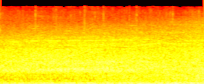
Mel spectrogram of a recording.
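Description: A dense wash of noise over deep bass, growing slightly louder, at the close of a pop song's recording.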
